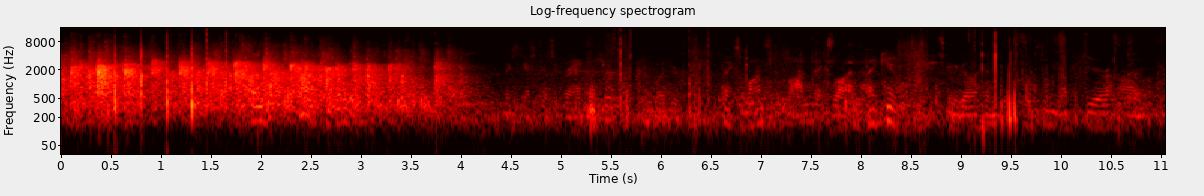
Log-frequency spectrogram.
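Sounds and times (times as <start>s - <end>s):
audience applause: 0.0s - 4.2s
speech: 10.2s - 11.0s.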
